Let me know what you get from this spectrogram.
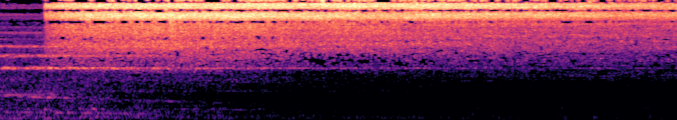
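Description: Shin-Keisei electric commuter train moving off past the platform: a steady low rumble of wheels on rail with a high hiss that comes in about half a second in. It slowly fades as the last car goes by.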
